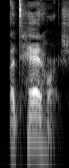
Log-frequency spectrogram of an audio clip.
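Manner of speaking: words a tad leaned on with heavy stress. Giving feedback on someone's delivery: stress on a tad. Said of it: "I'm going to emphasize the word a tad".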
